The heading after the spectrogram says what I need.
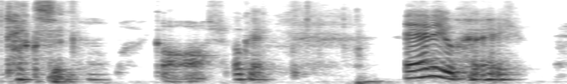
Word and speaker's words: Tucson: is it called Tucson it's spelled tuxen I don't know ask the people that named it this the the sea is silent it's tuxen oh my gosh okay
